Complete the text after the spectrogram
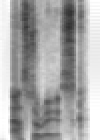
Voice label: "asterisk", British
